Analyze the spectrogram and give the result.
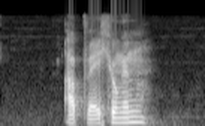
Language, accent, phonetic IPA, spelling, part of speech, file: German, Austria, [ˈapˌvaɪ̯çʊŋən], Abweichungen, noun, De-at-Abweichungen.ogg
- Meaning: plural of Abweichung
